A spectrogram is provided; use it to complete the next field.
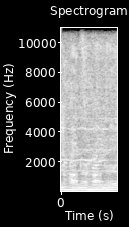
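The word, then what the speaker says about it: Hunter × Hunter: Because apparently the X is silent in Hunter Hunter and Spy Family.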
